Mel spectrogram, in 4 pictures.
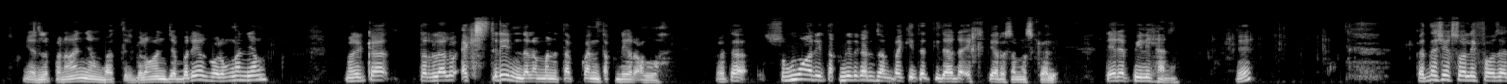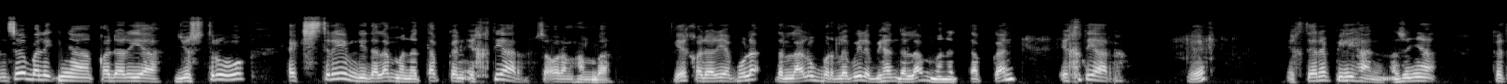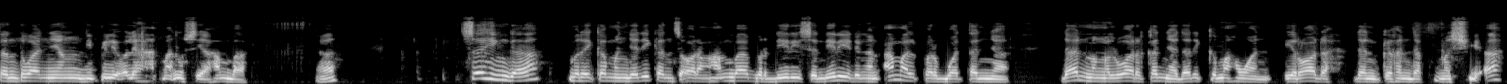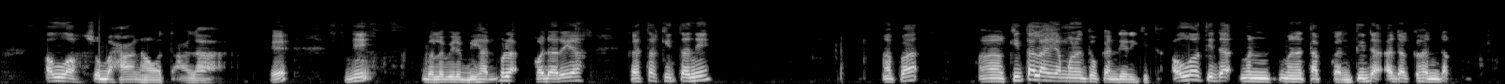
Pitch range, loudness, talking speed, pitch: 130-180 Hz, -13 LUFS, 105 wpm, 150 Hz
